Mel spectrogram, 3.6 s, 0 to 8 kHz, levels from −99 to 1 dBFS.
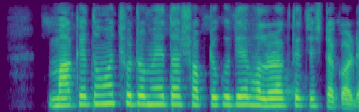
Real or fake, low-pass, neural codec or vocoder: real; 7.2 kHz; none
